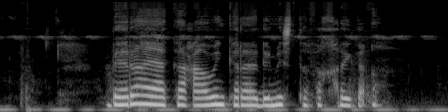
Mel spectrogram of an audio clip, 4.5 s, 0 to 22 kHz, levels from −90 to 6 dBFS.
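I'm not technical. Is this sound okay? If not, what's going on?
No. From 1.12 s to the end, the speech suddenly gets rougher, with more compression artefacts, with no gap. That's an adaptive stream at a lower bitrate, switching to lower quality when the connection slowed.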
